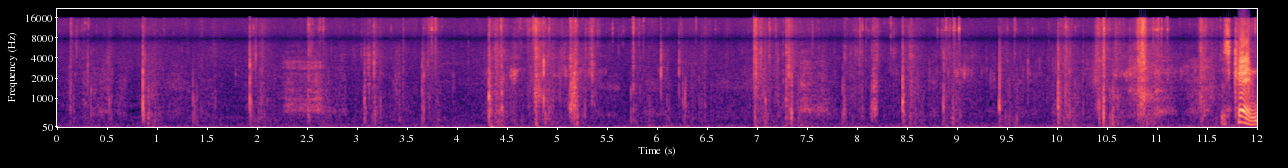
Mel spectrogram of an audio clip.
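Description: Footsteps walking down a stone trail strewn with dry leaves, an irregular run of scuffs and knocks, with the walker's heavy breathing.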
